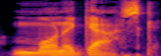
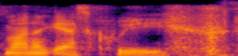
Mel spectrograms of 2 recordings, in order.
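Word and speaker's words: Monégasque: Let's start developing towards the young Monegasque. Yes, I said it. Monegasque. First time. Broke the seal. – I believe it's pronounced Monegasque.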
